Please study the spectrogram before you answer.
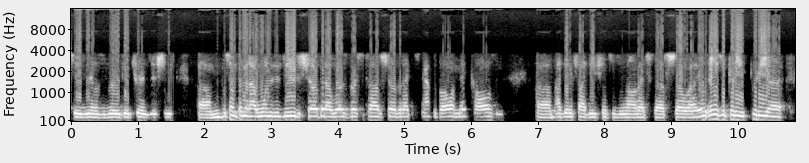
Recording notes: addresses the media during his conference call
